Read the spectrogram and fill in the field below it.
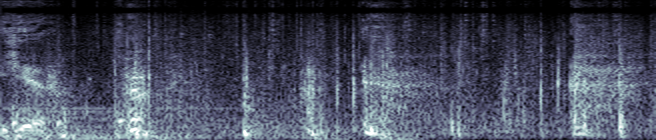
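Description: Hands and feet scrape and thud while climbing a stone wall.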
